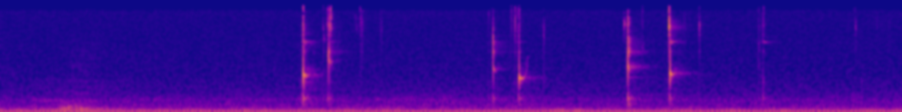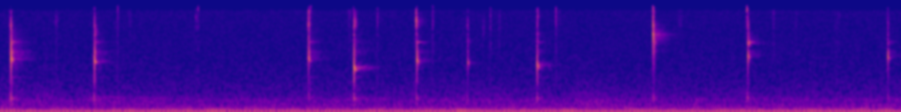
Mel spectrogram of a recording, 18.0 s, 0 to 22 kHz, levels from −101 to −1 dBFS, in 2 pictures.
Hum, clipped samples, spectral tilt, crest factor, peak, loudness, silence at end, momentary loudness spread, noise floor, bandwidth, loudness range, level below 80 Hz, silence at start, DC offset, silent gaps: none; under 0.1%; 2 dB/octave; 42 dB; -4 dBFS; -39 LUFS; 0.1 s; 26 LU; -66 dBFS; 16 kHz; 9 LU; -62 dBFS; 0.15 s; under 0.1%; none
